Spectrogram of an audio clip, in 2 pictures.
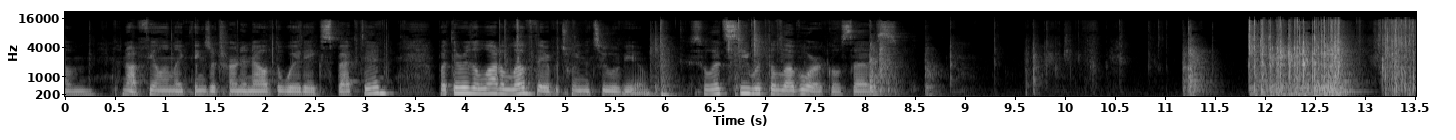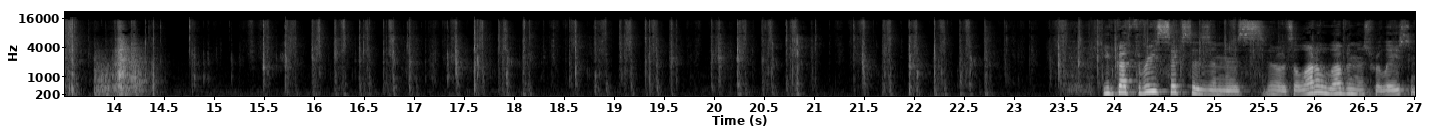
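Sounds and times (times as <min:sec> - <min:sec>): cards being shuffled: 0:06.7 - 0:07.2, 0:08.8 - 0:11.1, 0:11.8 - 0:25.3.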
